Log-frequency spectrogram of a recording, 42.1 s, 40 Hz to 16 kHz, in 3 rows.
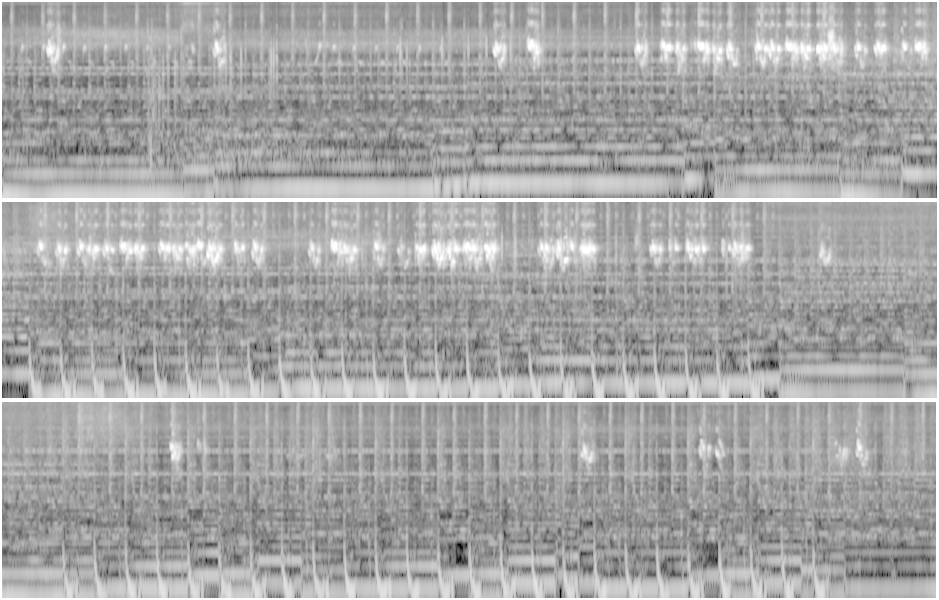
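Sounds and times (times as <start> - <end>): background music with low notes: 0.0 - 42.0
cage birds chirping: 0.0 - 42.0.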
